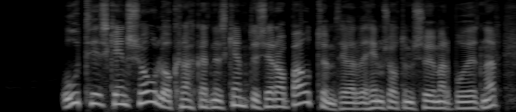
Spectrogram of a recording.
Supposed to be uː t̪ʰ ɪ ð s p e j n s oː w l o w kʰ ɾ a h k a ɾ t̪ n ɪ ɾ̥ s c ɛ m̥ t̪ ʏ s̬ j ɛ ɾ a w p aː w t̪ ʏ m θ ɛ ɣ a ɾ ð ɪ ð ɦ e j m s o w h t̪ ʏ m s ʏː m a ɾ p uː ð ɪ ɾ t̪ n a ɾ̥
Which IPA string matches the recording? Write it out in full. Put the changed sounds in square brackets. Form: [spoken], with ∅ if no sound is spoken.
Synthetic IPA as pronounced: uː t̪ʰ ɪ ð s [c] e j n s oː w l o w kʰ ɾ a h k a ɾ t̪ n ɪ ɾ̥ s c ɛ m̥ t̪ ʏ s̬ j ɛ ɾ a w p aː w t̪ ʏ m θ ɛ ɣ a ɾ [v] ɪ ð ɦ e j m s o w h t̪ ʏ m s ʏː m a ɾ p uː ð ɪ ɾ t̪ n a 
